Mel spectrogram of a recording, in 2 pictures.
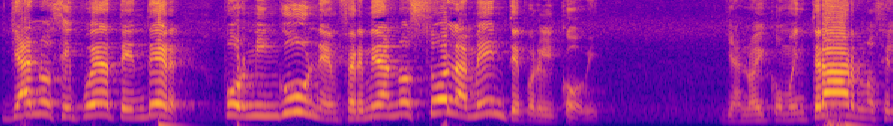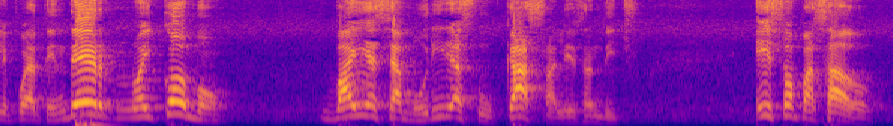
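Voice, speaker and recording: A middle-aged Peruvian man presents the news in a studio. His voice is high and sharp, and he comments emphatically, indignant and posing rhetorical questions.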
